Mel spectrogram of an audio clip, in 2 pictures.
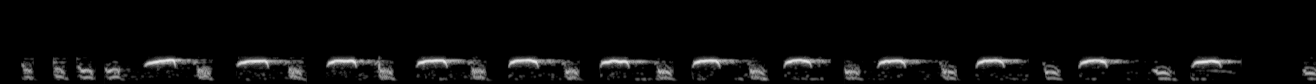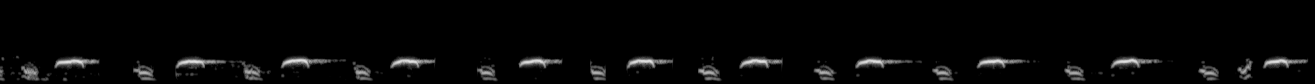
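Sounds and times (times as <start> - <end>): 
pied-billed grebe calling: 0.2 - 12.4, 13.0 - 26.3.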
